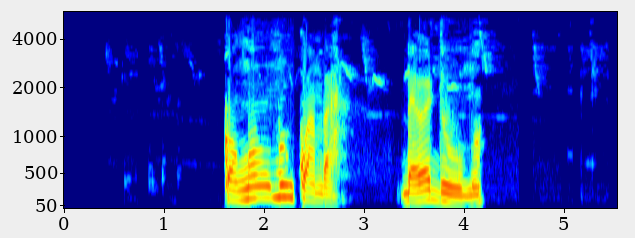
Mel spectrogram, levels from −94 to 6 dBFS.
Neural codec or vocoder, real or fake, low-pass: none; real; 5.4 kHz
